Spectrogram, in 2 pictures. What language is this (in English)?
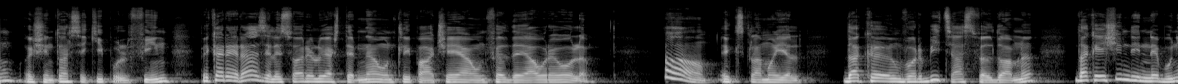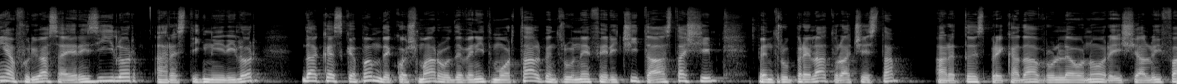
Romanian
